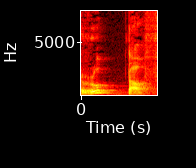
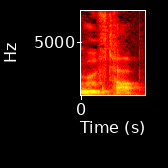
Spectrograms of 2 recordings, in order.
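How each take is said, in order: First: "Rooftop" said as "Rooptof"; swapped F and P. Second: Said in the usual way. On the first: Retold or imitated. Friend naming the club, "Rooftop" pronounced "Rooptof". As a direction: swap the sounds in "Rooftop", P in the middle, F at the end. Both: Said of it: "you change every F into a P".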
